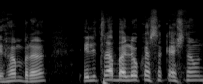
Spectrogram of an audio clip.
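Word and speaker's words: Rembrandt: que eu tô falando a rambrã a pronúncia é essa se escreve reimbrante de ti mas se ele rambran ele trabalhou com essa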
